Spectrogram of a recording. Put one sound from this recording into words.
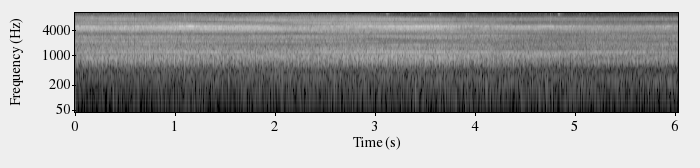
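A model train's motor hums steadily as it rolls along the track.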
